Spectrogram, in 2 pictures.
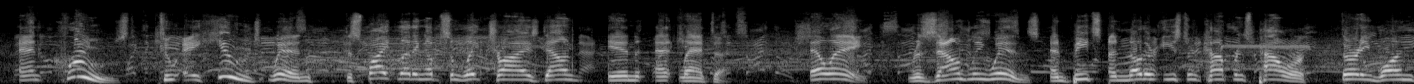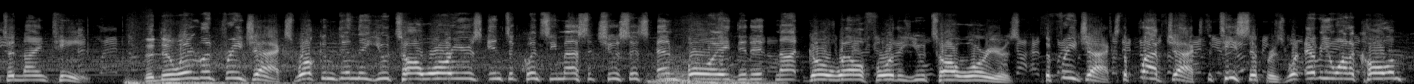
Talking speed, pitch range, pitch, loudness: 140 wpm, 210-260 Hz, 230 Hz, -20 LUFS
